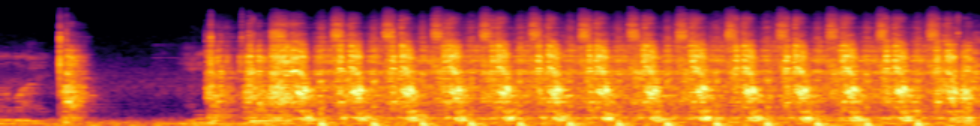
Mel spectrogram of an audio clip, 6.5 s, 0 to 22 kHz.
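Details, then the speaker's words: Qlink Legacy trike with 250cc CFMoto automatic CVT engine, sat outside for about 4 years, spun over on external power: even cranking, about three compression pulses per second, no grinding; healthy starter crank. "she sounds healthy sounds like i'm from that solenoid though be careful"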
